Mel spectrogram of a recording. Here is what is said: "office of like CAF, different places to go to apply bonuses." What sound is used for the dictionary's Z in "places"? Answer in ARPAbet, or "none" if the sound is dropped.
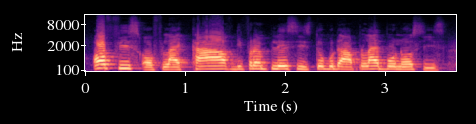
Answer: S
